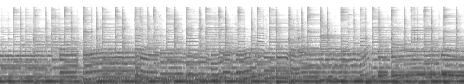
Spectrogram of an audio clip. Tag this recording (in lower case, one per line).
musical instrument
music
guitar
acoustic guitar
